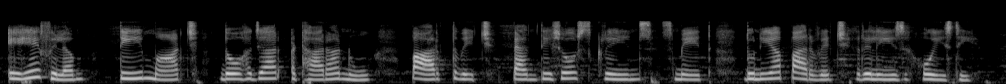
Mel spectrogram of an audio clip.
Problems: background sounds at intervals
